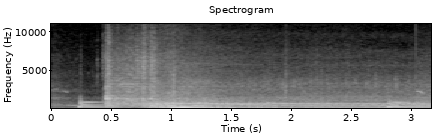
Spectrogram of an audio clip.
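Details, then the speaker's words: Rebuilt BMW G80 M3 with replacement engine, stock exhaust with VRSF downpipes, exhaust valves unplugged and shut, M mode: cranks, catches and flares, then a muted but raspy idle. Quiet yet raspy exhaust note. "This stock exhaust is horrible. The internet is right. These things don't sound good. This even has downpipes on it, and it's still quiet, but also sounds raspy."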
